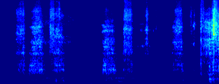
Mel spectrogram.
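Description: Felt-tip marker drawing across paper in several short, faint strokes, its tip scratching on the sheet.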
